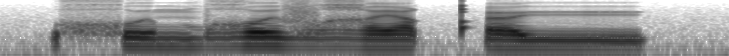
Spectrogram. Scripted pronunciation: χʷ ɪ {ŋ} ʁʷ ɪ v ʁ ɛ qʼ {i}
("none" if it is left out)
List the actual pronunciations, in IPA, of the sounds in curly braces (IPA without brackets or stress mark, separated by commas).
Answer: m, y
